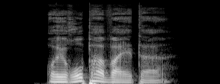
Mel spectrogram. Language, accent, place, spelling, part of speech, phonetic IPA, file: German, Germany, Berlin, europaweiter, adjective, [ɔɪ̯ˈʁoːpaˌvaɪ̯tɐ], De-europaweiter.ogg
- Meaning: inflection of europaweit: 1. strong/mixed nominative masculine singular 2. strong genitive/dative feminine singular 3. strong genitive plural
